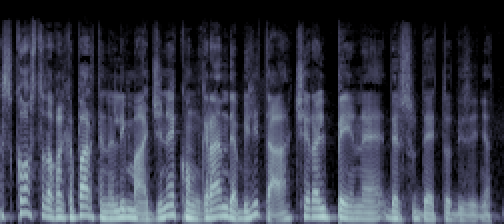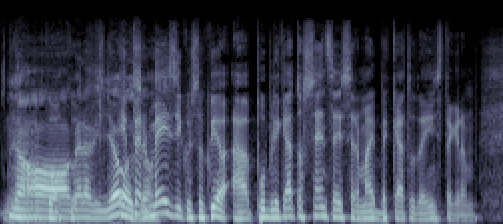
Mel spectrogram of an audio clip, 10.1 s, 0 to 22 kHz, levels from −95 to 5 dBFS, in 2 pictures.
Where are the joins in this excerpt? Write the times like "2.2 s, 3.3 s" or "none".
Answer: none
